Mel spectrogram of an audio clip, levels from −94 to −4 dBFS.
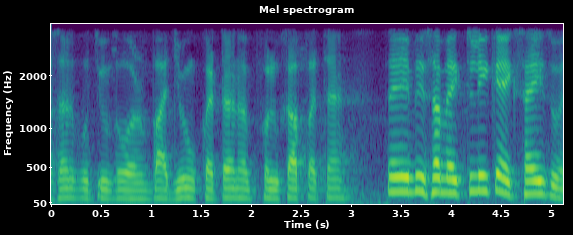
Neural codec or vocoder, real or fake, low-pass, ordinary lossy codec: codec, 16 kHz, about 1 kbps, DyCAST, with the encoder's durations; fake; 3.6 kHz; none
